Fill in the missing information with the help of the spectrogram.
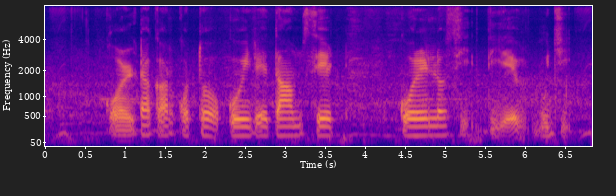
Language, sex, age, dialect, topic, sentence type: Bengali, male, 18-24, Jharkhandi, banking, statement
